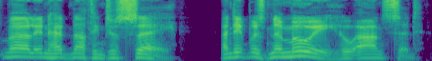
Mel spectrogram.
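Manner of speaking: usual speaking voice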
